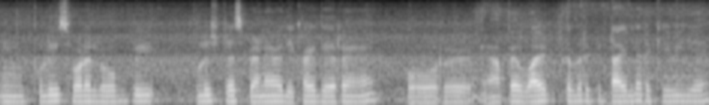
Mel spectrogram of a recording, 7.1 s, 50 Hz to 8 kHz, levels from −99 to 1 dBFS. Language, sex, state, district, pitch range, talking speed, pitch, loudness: Hindi, male, Rajasthan, Bikaner, 120-130 Hz, 185 wpm, 125 Hz, -19 LUFS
